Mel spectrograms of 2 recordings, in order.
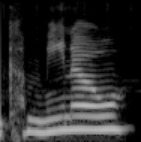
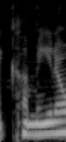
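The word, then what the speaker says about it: Camano: in his mother's house on Camino it's spelled Commando Island but in all the news stories I watched they say Camino Island so they he grew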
